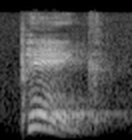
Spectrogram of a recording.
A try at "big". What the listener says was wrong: it's not pig with a p it's a letter b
